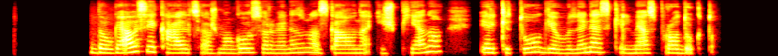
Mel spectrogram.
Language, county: Lithuanian, Vilnius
